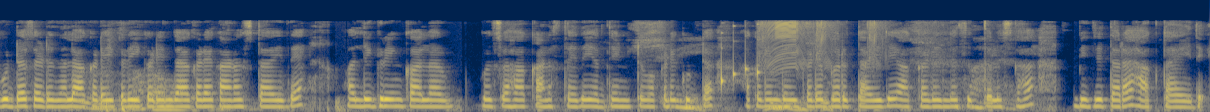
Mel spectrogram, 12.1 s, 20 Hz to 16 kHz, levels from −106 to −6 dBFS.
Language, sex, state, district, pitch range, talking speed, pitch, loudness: Kannada, female, Karnataka, Mysore, 210-220 Hz, 205 wpm, 215 Hz, -26 LUFS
